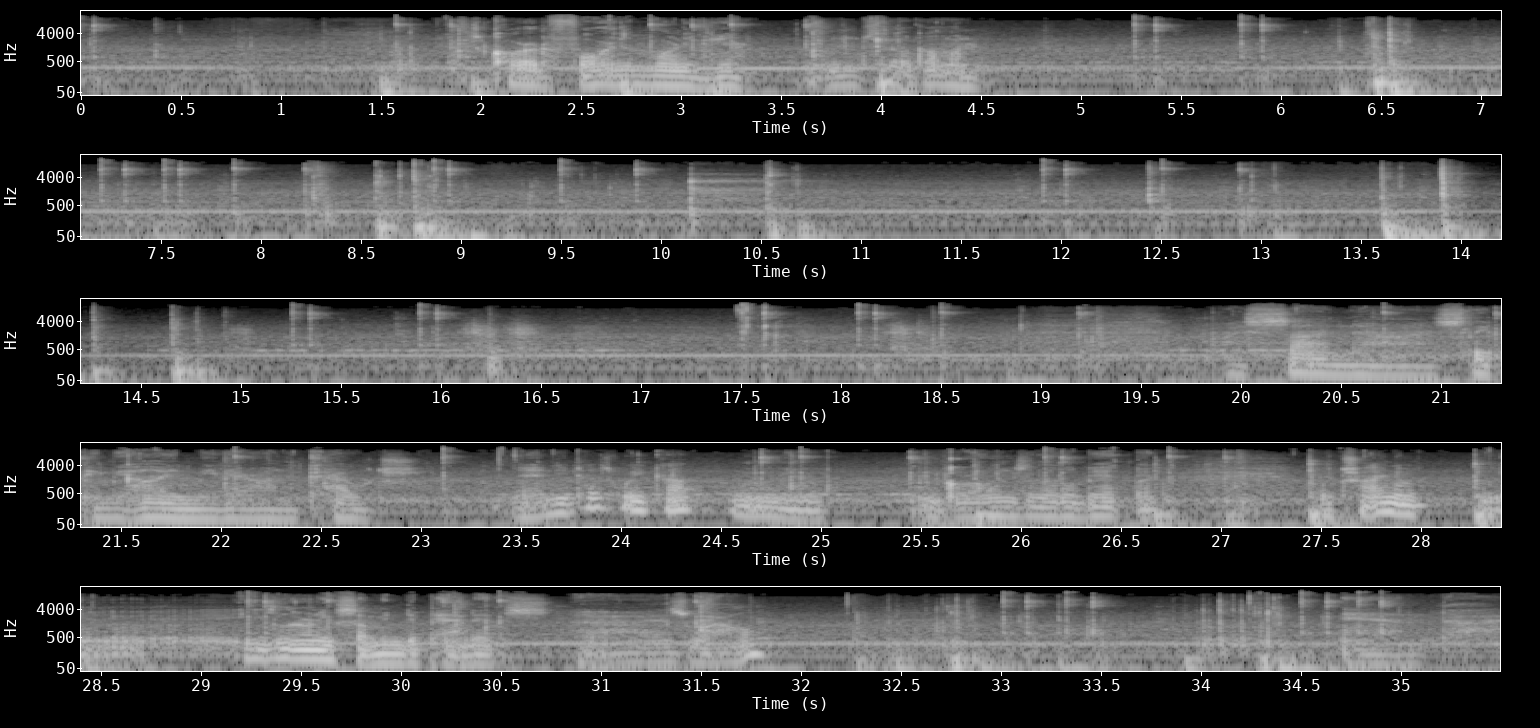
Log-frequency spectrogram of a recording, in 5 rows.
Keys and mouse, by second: 0.5-4.0 middle drag, 4.0 Tab, 6.6 ctrl+Tab, 8.8 shift+d, 10.6 s, 13.6 p, 14.7 Tab, 19.0 middle click, 21.0-23.1 middle drag, 23.1-24.9 drag, 24.9 middle click, 25.7 Tab, 27.5 a, 28.3 s, 32.7 ctrl+r.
